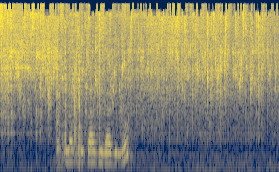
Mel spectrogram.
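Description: Chili and spices sizzle in hot oil in a wok, a steady close frying hiss under a voice speaking.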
